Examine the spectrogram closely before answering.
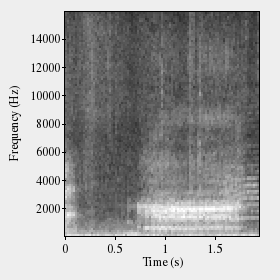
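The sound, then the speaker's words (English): A sheep on a sheep farm gives a single faint, drawn-out bleat of about a second, alone against a quiet background. “You can hear the sheep welcoming us now.”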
